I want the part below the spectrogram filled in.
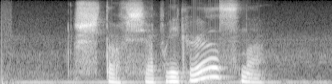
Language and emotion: Russian, positive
